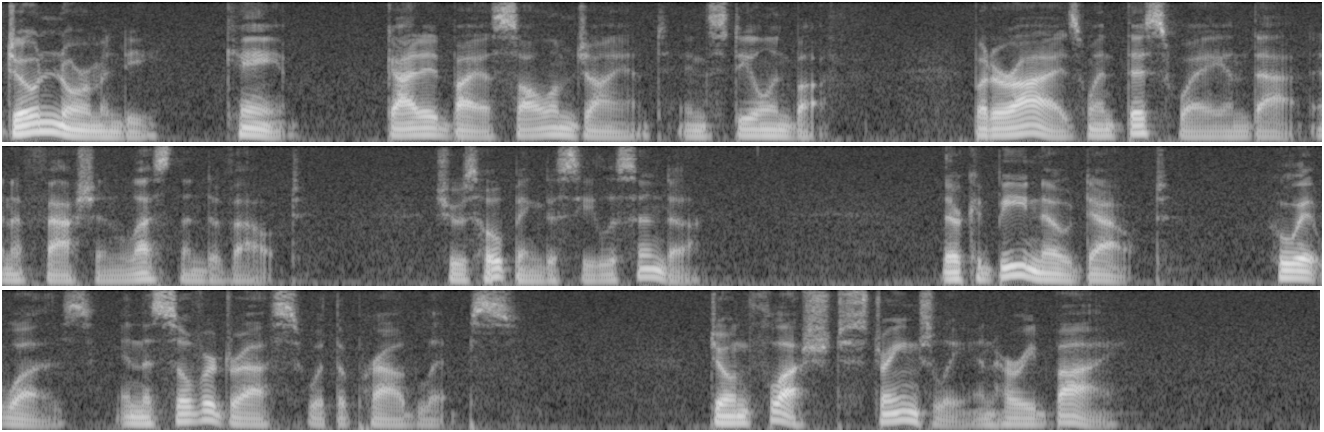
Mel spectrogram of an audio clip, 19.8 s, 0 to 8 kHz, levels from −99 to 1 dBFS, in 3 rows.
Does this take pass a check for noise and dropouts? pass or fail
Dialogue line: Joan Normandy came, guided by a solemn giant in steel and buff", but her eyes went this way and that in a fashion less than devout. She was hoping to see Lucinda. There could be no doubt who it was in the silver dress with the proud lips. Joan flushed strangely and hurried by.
pass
